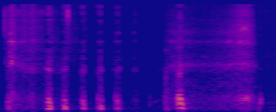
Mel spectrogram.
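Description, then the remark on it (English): A coughing fit: a quick run of short, sharp coughs in a steady rhythm, then a pause and a couple of heavier, rasping coughs with a strained breath, no talking. “I'm really sorry about the coughing, guys.”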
